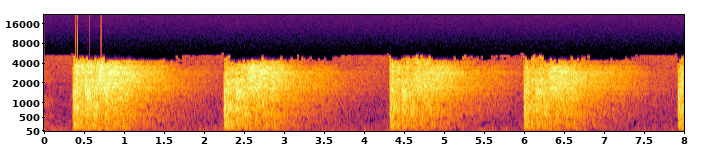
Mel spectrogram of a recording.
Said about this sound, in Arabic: خمس طلقات من مدفع العبودية.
